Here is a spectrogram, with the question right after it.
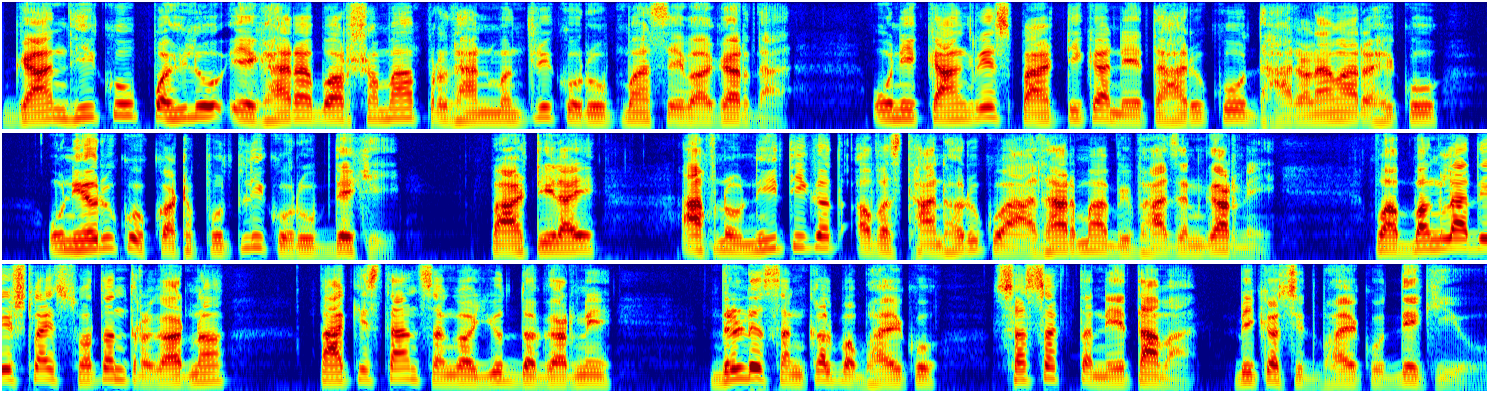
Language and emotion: Nepali, neutral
